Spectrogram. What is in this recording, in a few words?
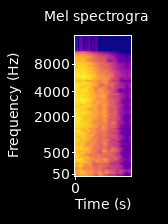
wood box impact hard, physics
